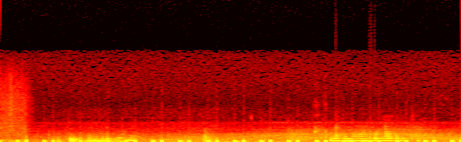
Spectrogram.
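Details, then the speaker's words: Fetal heartbeat in the third trimester, heard by putting an ear to the mother's abdomen, about twice the mother's rate: rapid, regular soft thumps with a low hum and faint tones behind. "now it's possible to hear the fetal heartbeat just by putting an ear to the mother's abdomen is she kicking it's quite out the baby's heart beats about twice as fast as her mother's"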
